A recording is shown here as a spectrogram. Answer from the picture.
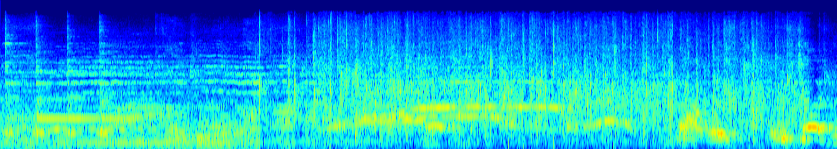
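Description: Background music with held, gliding notes; audience applause breaks out about three seconds in and continues over the music.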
